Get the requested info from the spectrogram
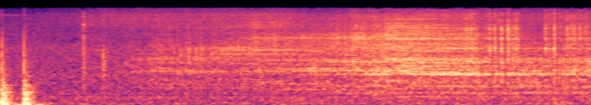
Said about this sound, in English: There we are. Let's give it a little knock, and...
